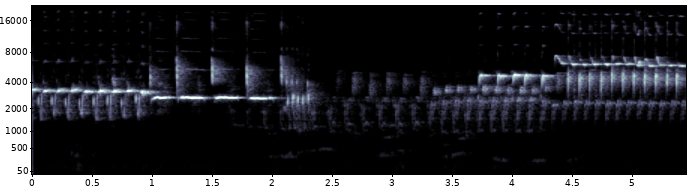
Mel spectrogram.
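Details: Canary song with a high trill, sharp repeated chip notes, a brief quieter gap, then rising series of fast rolling trills growing louder.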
